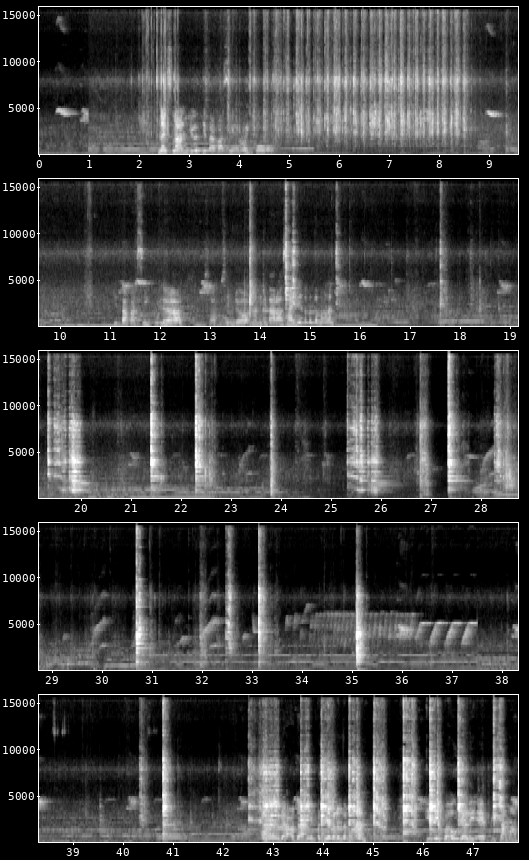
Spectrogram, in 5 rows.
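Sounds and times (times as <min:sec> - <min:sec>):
background music: 0:00.0 - 0:25.2, 0:27.5 - 0:47.9
metal spatula scraping a wok: 0:01.6 - 0:08.8, 0:13.7 - 0:18.4, 0:19.2 - 0:22.9, 0:25.3 - 0:29.1, 0:29.8 - 0:33.8, 0:40.3 - 0:41.2, 0:42.3 - 0:47.9.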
